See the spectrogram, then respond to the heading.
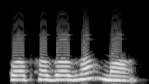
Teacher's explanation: ओष्ठ से बोलते हैं प वर्ग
